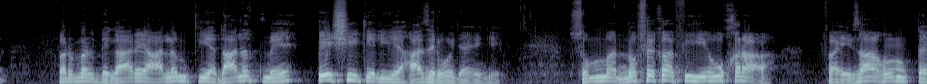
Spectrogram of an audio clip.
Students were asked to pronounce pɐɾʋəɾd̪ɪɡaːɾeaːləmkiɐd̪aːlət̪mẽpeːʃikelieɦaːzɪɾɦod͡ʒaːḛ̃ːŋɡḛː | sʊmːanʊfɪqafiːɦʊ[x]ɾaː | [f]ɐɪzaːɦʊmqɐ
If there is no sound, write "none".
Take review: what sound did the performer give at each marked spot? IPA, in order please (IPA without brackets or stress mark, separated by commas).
x, f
